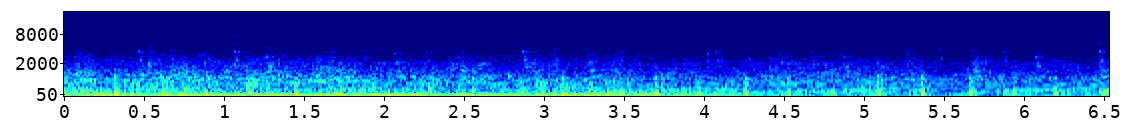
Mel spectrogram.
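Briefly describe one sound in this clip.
Quick footsteps thud steadily on pavement as someone runs.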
